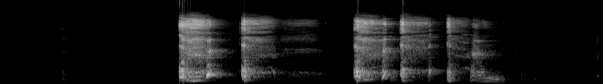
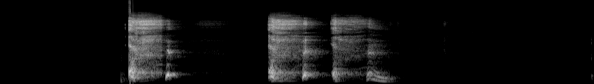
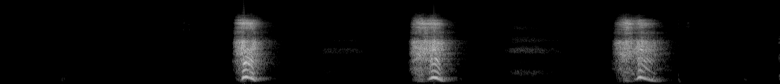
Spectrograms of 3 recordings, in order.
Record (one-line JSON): {"three_cough_length": "6.0 s", "three_cough_amplitude": 26028, "three_cough_signal_mean_std_ratio": 0.35, "cough_length": "5.9 s", "cough_amplitude": 26028, "cough_signal_mean_std_ratio": 0.32, "exhalation_length": "7.8 s", "exhalation_amplitude": 25947, "exhalation_signal_mean_std_ratio": 0.27, "survey_phase": "beta (2021-08-13 to 2022-03-07)", "age": "45-64", "gender": "Female", "wearing_mask": "Yes", "symptom_cough_any": true, "symptom_runny_or_blocked_nose": true, "symptom_shortness_of_breath": true, "symptom_fatigue": true, "symptom_fever_high_temperature": true, "symptom_headache": true, "symptom_change_to_sense_of_smell_or_taste": true, "symptom_other": true, "smoker_status": "Never smoked", "respiratory_condition_asthma": false, "respiratory_condition_other": false, "recruitment_source": "Test and Trace", "submission_delay": "1 day", "covid_test_result": "Positive", "covid_test_method": "RT-qPCR", "covid_ct_value": 17.8, "covid_ct_gene": "ORF1ab gene"}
